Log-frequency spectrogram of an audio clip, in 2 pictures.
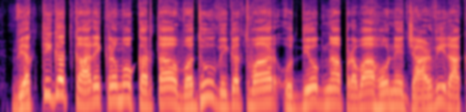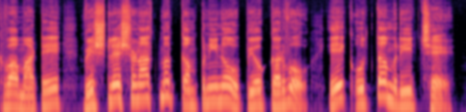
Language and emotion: Gujarati, neutral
